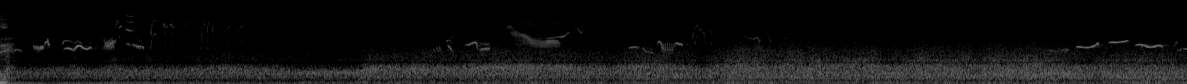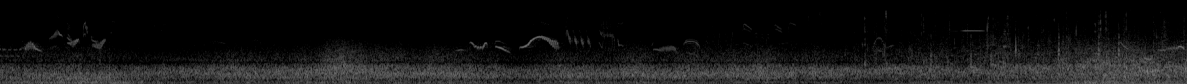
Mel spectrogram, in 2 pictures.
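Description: Outdoor nature ambience: a steady low rush like wind, with small birds chirping in short scattered calls.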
